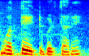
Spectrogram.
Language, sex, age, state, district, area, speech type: Kannada, female, 45-60, Karnataka, Bangalore Urban, urban, spontaneous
